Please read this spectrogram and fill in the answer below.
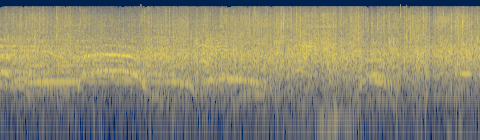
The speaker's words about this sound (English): Give God a hand clap and a shout of praise. Somebody stand with me and give God a hand clap and a shout of praise.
